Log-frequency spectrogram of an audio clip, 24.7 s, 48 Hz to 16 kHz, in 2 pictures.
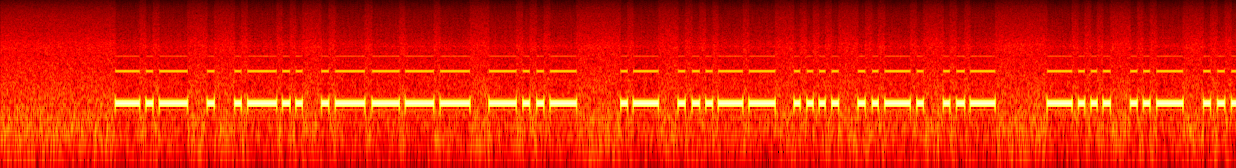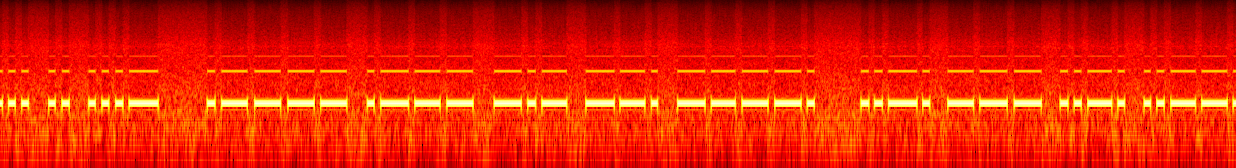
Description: Morse code, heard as a keyed tone, hand-sent with a straight key, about 18 wpm, 460 Hz. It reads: KEL1X A3HFU BU5IV 1JKG9 …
